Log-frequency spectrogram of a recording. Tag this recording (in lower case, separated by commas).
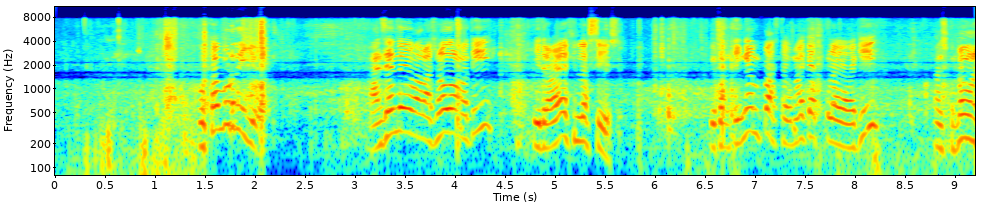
speech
